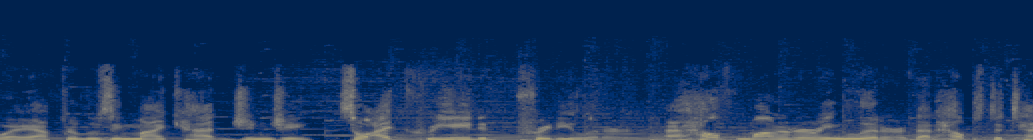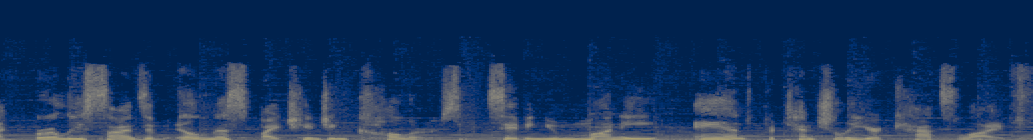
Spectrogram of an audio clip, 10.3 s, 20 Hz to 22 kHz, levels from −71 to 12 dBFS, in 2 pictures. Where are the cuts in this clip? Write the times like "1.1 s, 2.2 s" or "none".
none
